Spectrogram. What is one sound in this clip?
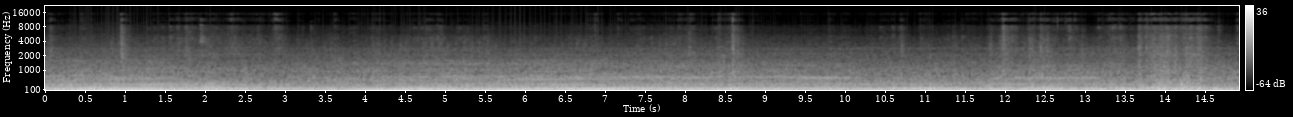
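A bus engine rumbles steadily from inside.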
